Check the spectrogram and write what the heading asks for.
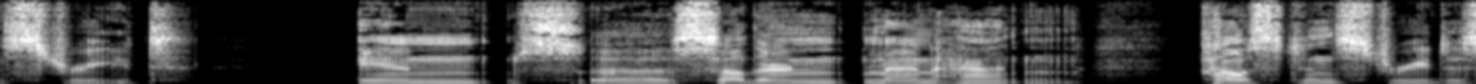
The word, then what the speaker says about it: Houston: of my colleagues is Hston Street in uh, southern Manhattan. Hston Street is spelled like the city Houston. They are not pronounced the same way.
